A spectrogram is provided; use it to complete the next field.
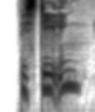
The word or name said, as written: bestilling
